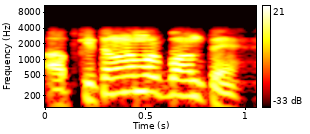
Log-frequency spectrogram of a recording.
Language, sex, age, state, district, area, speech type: Hindi, male, 30-45, Bihar, Begusarai, urban, conversation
